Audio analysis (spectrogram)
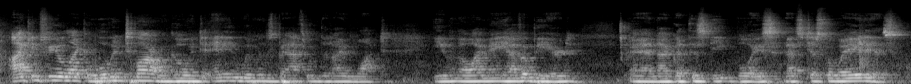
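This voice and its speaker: An American man giving an informal talk at a local meeting, telling his story in an emphatic, indignant, explanatory way. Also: a little high. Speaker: activist speaking at a local political meeting. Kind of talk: informal public talk, recounting an anecdote. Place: indoor meeting room, recorded from a distance. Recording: echoey room, distant mic, faint noise.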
